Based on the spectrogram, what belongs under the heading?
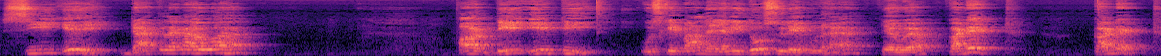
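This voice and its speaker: A man with a Hindi accent, teaching English pronunciation slowly in a classroom lesson, repeating each word as he explains it. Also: on the high side. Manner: slow, explanatory, repeats words for drilling. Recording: echoey room, voice far from mic.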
